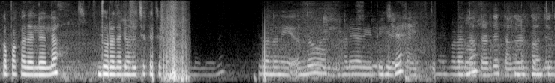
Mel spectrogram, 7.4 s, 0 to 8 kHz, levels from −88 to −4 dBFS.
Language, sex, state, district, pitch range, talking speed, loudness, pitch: Kannada, female, Karnataka, Belgaum, 210-230 Hz, 75 wpm, -19 LUFS, 220 Hz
